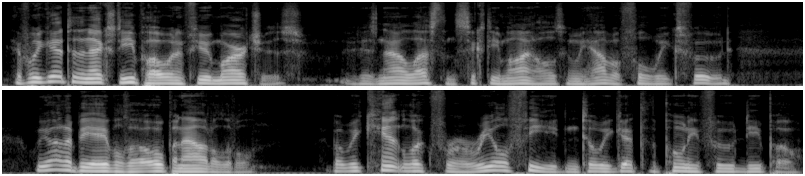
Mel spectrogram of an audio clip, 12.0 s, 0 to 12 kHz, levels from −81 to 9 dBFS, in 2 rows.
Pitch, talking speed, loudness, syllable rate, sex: 120 Hz, 255 wpm, -18 LUFS, 4.7 syllables/s, male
